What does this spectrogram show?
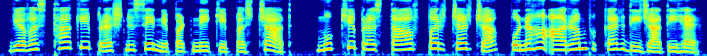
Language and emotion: Hindi, neutral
